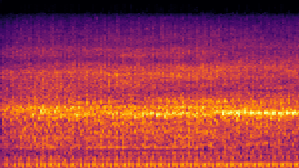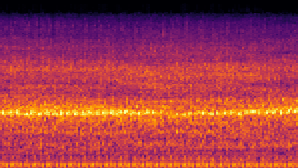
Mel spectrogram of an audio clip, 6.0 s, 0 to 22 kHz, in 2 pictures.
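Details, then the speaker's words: 2023 Harley-Davidson Pan America V-twin with stock exhaust, just started in neutral: even, low, loping idle thump with no knocks or rattles. A little startup noise, judged not bad, healthy. "one of the complaints about this bike is when you first start it up uh let's say it's noisy which it kind of has a little bit of a noise that's not bad"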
